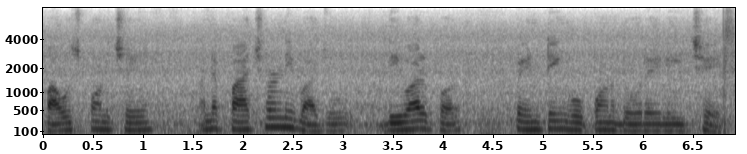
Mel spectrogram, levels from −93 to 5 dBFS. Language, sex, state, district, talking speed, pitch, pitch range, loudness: Gujarati, male, Gujarat, Gandhinagar, 105 wpm, 120 Hz, 110-130 Hz, -16 LUFS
